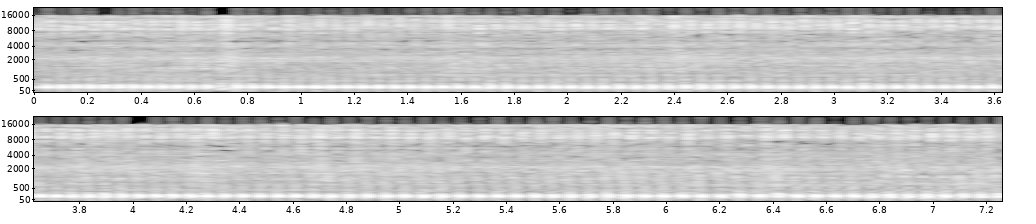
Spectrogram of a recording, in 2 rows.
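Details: Honda GX160 5.5 hp single-cylinder engine, previously pulling as if it had no compression, runs after a valve clearance adjustment (IN 0.15 mm, EX 0.20 mm): a quick, steady thump with no tapping or misses, running normally again.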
